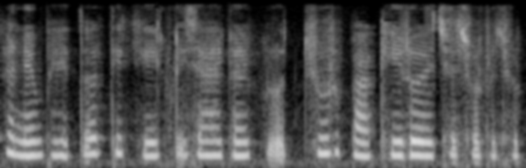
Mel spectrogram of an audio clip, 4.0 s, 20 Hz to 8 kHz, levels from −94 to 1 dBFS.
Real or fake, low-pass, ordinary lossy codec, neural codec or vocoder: fake; 7.2 kHz; AAC, 32 kbps; codec, 16 kHz, 16 kbps, FunCodec, trained on LibriTTS, 50 frames a second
